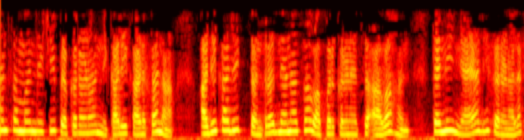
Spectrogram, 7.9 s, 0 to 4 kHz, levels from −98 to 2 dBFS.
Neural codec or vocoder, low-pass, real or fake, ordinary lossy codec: none; 3.6 kHz; real; AAC, 24 kbps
